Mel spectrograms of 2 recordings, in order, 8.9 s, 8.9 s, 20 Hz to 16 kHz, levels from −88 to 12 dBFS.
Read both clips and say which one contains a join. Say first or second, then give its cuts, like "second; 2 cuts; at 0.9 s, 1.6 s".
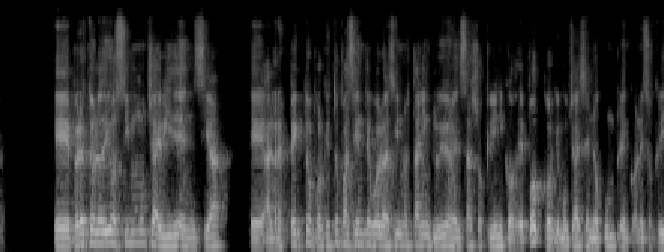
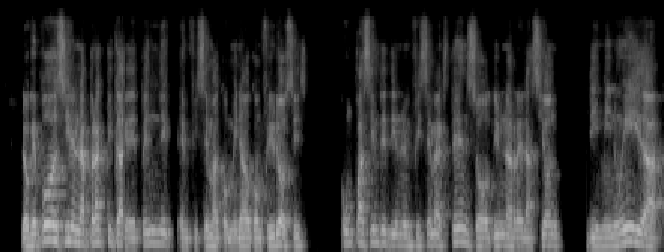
second; 3 cuts; at 1.6 s, 2.4 s, 4.5 s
